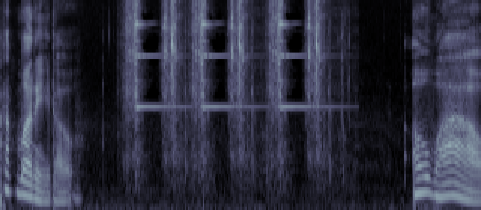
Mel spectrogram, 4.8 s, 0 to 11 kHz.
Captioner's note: cash register x3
